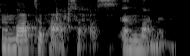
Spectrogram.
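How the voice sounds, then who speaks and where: A woman's voice: medium pitch, little pitch movement, moderate pace, noisy background. A young woman from Orlando, Florida, chatting casually with viewers as livestream host, upbeat and laughing often. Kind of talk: casual chat reading viewer comments.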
